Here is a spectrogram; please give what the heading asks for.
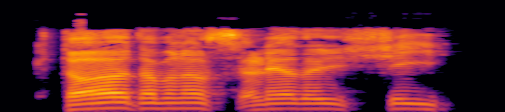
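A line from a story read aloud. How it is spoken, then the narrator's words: Growled. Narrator (Russian): прорычал агент 12-го уровня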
